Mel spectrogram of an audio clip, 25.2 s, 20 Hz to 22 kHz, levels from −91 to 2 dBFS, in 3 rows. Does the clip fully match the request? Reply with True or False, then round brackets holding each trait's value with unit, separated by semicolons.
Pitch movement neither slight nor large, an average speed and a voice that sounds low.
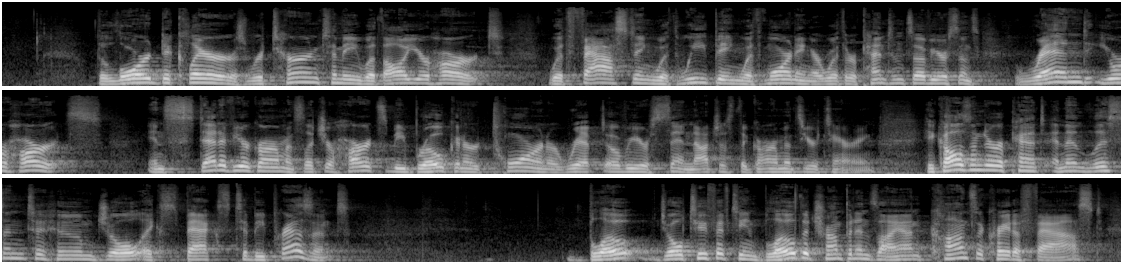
False (4.5 semitones; 175 wpm; 165 Hz)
